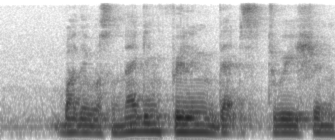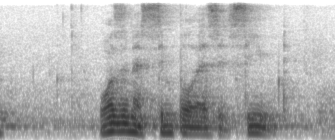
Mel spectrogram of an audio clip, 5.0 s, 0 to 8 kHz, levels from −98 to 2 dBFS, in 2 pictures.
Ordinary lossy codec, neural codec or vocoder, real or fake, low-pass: none; none; real; 7.2 kHz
